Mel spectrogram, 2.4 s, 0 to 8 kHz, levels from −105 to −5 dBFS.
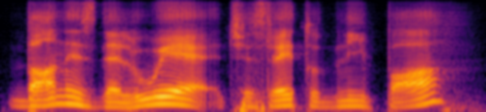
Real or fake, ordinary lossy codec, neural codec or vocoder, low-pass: fake; none; codec, 16 kHz, about 1 kbps, DyCAST, with the encoder's durations; none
